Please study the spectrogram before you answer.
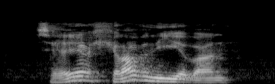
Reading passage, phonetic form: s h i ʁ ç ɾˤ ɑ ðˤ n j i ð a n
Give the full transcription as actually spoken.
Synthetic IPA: s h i ʁ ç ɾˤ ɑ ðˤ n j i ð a n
